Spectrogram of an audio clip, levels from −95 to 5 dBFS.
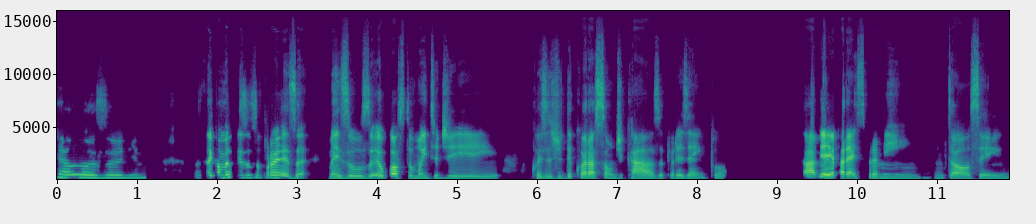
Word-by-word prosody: eu 275 Hz, -2 st, -2 dB, 0.3 s
uso 250 Hz, +1 st, -8 dB
ali 245 Hz, -1 st, -8 dB
no 240 Hz, +2 st, -16 dB, 0.6 s
Não 260 Hz, -, -24 dB
sei 235 Hz, -, +5 dB
como 255 Hz, 0 st, +3 dB
eu -, -, +4 dB
fiz 245 Hz, -, -6 dB
essa 250 Hz, 0 st, -9 dB
proeza, 210 Hz, -5 st, +2 dB, 0.3 s
mas 205 Hz, +2 st, -1 dB
uso. 205 Hz, -1 st, -4 dB
Eu 215 Hz, -, +2 dB
gosto 205 Hz, 0 st, +2 dB
muito 210 Hz, +2 st, -2 dB
de 195 Hz, -, -6 dB, 0.4 s
coisas 190 Hz, 0 st, -8 dB
de 180 Hz, -, -6 dB
decoração 185 Hz, 0 st, +1 dB
de 185 Hz, +1 st, -3 dB
casa, 165 Hz, -4 st, 0 dB
por 160 Hz, +1 st, -12 dB
exemplo. 160 Hz, -1 st, -9 dB, 1.0 s
Sabe, 190 Hz, 0 st, +7 dB
aí 180 Hz, -, +11 dB
aparece 185 Hz, -1 st, +4 dB
pra 190 Hz, 0 st, -3 dB
mim, 175 Hz, -1 st, -10 dB, 0.2 s
então 170 Hz, 0 st, -2 dB
assim 165 Hz, -1 st, -7 dB
190 Hz, 155 wpm, -23 LUFS, 180-215 Hz, 1.0 s, aí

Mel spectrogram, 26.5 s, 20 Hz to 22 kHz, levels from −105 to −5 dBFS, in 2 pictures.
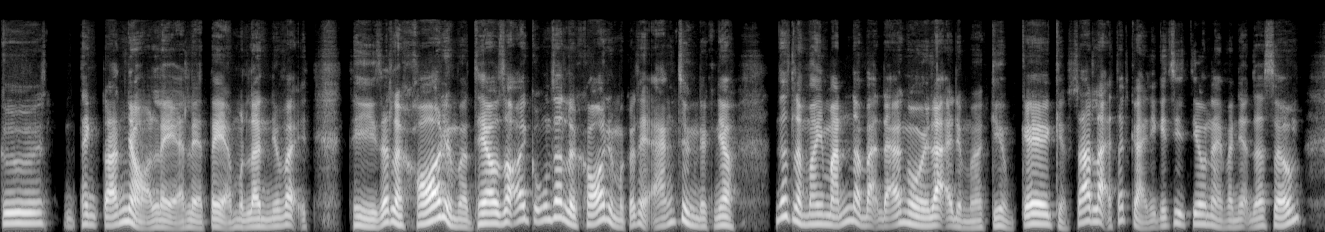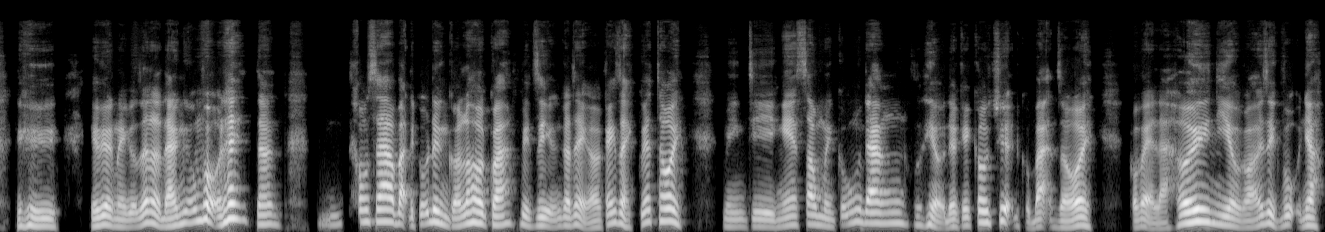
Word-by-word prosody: cứ 180 Hz, 0 st, +2 dB, 0.4 s
thanh 160 Hz, -2 st, -4 dB
toán 145 Hz, +7 st, +2 dB
nhỏ 200 Hz, -, +3 dB
lẻ, 110 Hz, -5 st, 0 dB
lẻ 110 Hz, -2 st, -2 dB
tẻ 125 Hz, +5 st, +1 dB
một 120 Hz, 0 st, -7 dB
lần 125 Hz, 0 st, +1 dB
như 130 Hz, +2 st, -4 dB
vậy 150 Hz, -6 st, -1 dB, 0.5 s
thì 135 Hz, -5 st, -1 dB
rất 190 Hz, -, +3 dB
là 180 Hz, -, +6 dB
khó 170 Hz, -, +8 dB
để 275 Hz, -, +5 dB
mà 125 Hz, -4 st, -3 dB
theo 175 Hz, +1 st, +7 dB
dõi, 200 Hz, +6 st, +3 dB
cũng 230 Hz, +1 st, -4 dB
rất 275 Hz, 0 st, +5 dB
là -, -, +4 dB
khó 165 Hz, -, +4 dB
để 230 Hz, -, 0 dB
mà 115 Hz, -4 st, -5 dB
có -, -, -5 dB
thể -, -, -2 dB
áng 190 Hz, -, -5 dB
chừng 200 Hz, -, -2 dB
được 125 Hz, -1 st, -7 dB
nhỉ? 145 Hz, +2 st, +1 dB, 0.5 s
Rất 280 Hz, +1 st, 0 dB
là 200 Hz, -, +4 dB
may 165 Hz, 0 st, 0 dB
mắn 160 Hz, +7 st, +1 dB
là -, -, +1 dB
bạn 140 Hz, -1 st, -3 dB
đã -, -, 0 dB
ngồi 155 Hz, -7 st, +1 dB
lại 130 Hz, -3 st, +3 dB
để 120 Hz, -, -5 dB
mà 105 Hz, +2 st, -8 dB
kiểm 115 Hz, -1 st, -8 dB
kê, 165 Hz, +1 st, +7 dB
kiểm -, -, -11 dB
soát 205 Hz, +4 st, +2 dB
lại 210 Hz, -, +1 dB
tất 225 Hz, +1 st, -9 dB
cả 95 Hz, -, -3 dB
những 110 Hz, +4 st, -12 dB
cái 135 Hz, +1 st, -7 dB
chi 175 Hz, +3 st, -6 dB
tiêu 165 Hz, -1 st, -1 dB
này 140 Hz, -6 st, -5 dB
và 115 Hz, +1 st, -8 dB
nhận 115 Hz, 0 st, -9 dB
ra 130 Hz, +3 st, -3 dB
sớm, 140 Hz, -, 0 dB, 0.4 s
thì 130 Hz, -1 st, -4 dB, 0.4 s
cái 130 Hz, -, -2 dB
việc 150 Hz, -2 st, +1 dB
này 120 Hz, -1 st, -5 dB
cũng 120 Hz, -, -6 dB
rất 185 Hz, -, +1 dB
là 180 Hz, -6 st, +1 dB
đáng 130 Hz, +5 st, +1 dB
ngưỡng 195 Hz, +3 st, -4 dB
mộ 245 Hz, -, +2 dB
đấy. 255 Hz, -1 st, +4 dB
Ừm, 160 Hz, -1 st, -3 dB, 0.7 s
không 200 Hz, 0 st, -6 dB
sao, 205 Hz, 0 st, +3 dB
bạn 175 Hz, -6 st, -2 dB
cũng 170 Hz, +3 st, -5 dB
đừng 190 Hz, -6 st, +1 dB
có 130 Hz, 0 st, -2 dB
lo 180 Hz, +2 st, +3 dB
quá, 155 Hz, +1 st, 0 dB
việc 150 Hz, -5 st, -7 dB
gì 140 Hz, 0 st, -3 dB
cũng 120 Hz, +3 st, -9 dB
có 135 Hz, -, -1 dB
thể -, -, -3 dB
có 110 Hz, -, -5 dB
cách 175 Hz, +8 st, -3 dB
giải 180 Hz, -, -1 dB
quyết 195 Hz, +4 st, -4 dB
thôi. 215 Hz, -5 st, +2 dB, 0.4 s
Mình 120 Hz, -1 st, -12 dB
thì 120 Hz, -2 st, -6 dB
nghe 140 Hz, +4 st, -4 dB
xong 155 Hz, 0 st, -4 dB
mình 125 Hz, -3 st, -8 dB
cũng 180 Hz, -, -9 dB
đang 180 Hz, -1 st, 0 dB
h 150 Hz, -, -22 dB
hiểu 155 Hz, -, -3 dB
được 120 Hz, -, -4 dB
cái 140 Hz, -, -5 dB
câu 190 Hz, +6 st, -1 dB
chuyện 205 Hz, -9 st, -3 dB
của -, -, -19 dB
bạn -, -, -4 dB
rồi, 110 Hz, +5 st, +1 dB, 0.4 s
có -, -, -9 dB
vẻ -, -, -3 dB
là 95 Hz, +1 st, -8 dB
hơi 195 Hz, +6 st, +5 dB
nhiều 145 Hz, -8 st, -3 dB
gói 110 Hz, +5 st, -5 dB
dịch 170 Hz, -4 st, -3 dB
vụ 155 Hz, +2 st, -6 dB
nhỉ? 140 Hz, -, +1 dB
155 Hz, 255 wpm, -21 LUFS, 130-180 Hz, 0.7 s, khó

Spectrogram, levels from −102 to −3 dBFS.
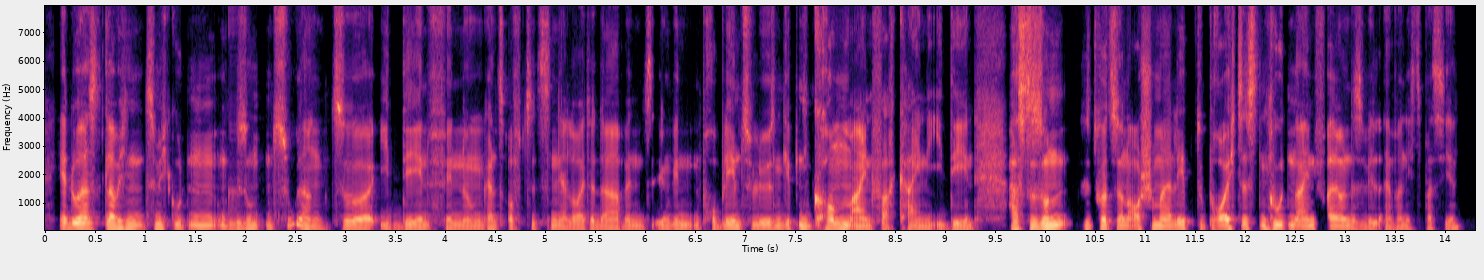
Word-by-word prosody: Ja, 145 Hz, -, +3 dB
du 150 Hz, +1 st, +8 dB
hast, 150 Hz, 0 st, +2 dB
glaube 130 Hz, -2 st, +5 dB
ich, 120 Hz, -, -1 dB
'n 115 Hz, -4 st, -1 dB
ziemlich 125 Hz, -4 st, -2 dB
guten 105 Hz, -3 st, -3 dB
'n 100 Hz, -, -6 dB
gesunden 100 Hz, +1 st, -5 dB
Zugang 80 Hz, -2 st, -1 dB
zur 85 Hz, -3 st, +1 dB
Ideenfindung. 75 Hz, -2 st, -4 dB
Ganz 90 Hz, +2 st, -5 dB
oft -, -, -6 dB
sitzen 80 Hz, -, -5 dB
ja 75 Hz, -, -4 dB
Leute 75 Hz, +1 st, -4 dB
da, 80 Hz, +2 st, -4 dB
wenn's 75 Hz, -2 st, -6 dB
irgendwie 80 Hz, +1 st, -6 dB
'n 75 Hz, -1 st, -6 dB
Problem 90 Hz, +2 st, -2 dB
zu 90 Hz, -2 st, +2 dB
lösen 85 Hz, 0 st, -1 dB
gibt 85 Hz, +6 st, -6 dB
und 105 Hz, -3 st, +1 dB
kommen 135 Hz, -1 st, +3 dB
einfach 70 Hz, +1 st, -1 dB
keine 70 Hz, -3 st, -4 dB
Ideen. 70 Hz, +2 st, -5 dB, 0.3 s
Hast -, -, +8 dB
du -, -, +7 dB
so 100 Hz, +3 st, +7 dB
'n 115 Hz, -3 st, +6 dB
Situation 100 Hz, -1 st, +1 dB
auch -, -, -1 dB
schon 115 Hz, -, -1 dB
mal 105 Hz, -, +3 dB
erlebt, 100 Hz, +5 st, -1 dB
du -, -, -9 dB
bräuchtest 105 Hz, -1 st, +3 dB
'n 105 Hz, -, -1 dB
guten 110 Hz, -7 st, +1 dB
Einfall 95 Hz, +3 st, 0 dB
und 85 Hz, -2 st, 0 dB
es 75 Hz, -1 st, -7 dB
will 75 Hz, 0 st, -6 dB
einfach 80 Hz, +1 st, -9 dB
nichts 80 Hz, -1 st, -10 dB
passieren? -, -, -8 dB
85 Hz, 215 wpm, -24 LUFS, 75-105 Hz, 0.3 s, du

